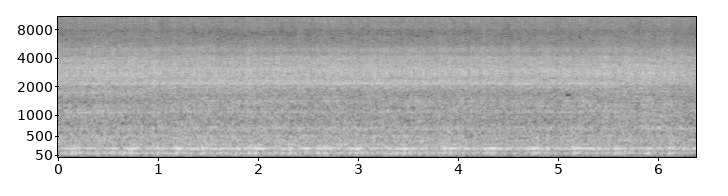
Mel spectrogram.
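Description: Car engine idling steadily and loudly while its ignition timing is being set through an aftermarket ECU with a 36-minus-1 crank trigger wheel.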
